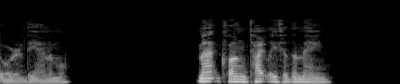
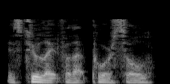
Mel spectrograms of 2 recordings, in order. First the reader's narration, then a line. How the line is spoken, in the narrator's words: grunted the bodyguard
